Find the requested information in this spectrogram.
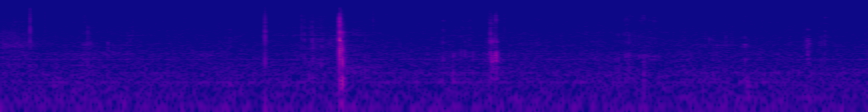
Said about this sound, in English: Sorry for the long pause there. I'm chewing.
